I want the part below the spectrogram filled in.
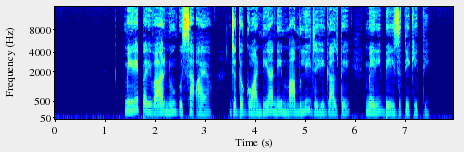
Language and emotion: Punjabi, sad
